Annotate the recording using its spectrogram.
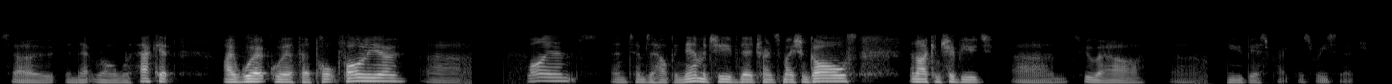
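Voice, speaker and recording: A man's medium-pitched voice at a fairly slow pace, with ordinary pitch variation, long, frequent pauses and big swings in loudness. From New Zealand. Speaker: management consultant. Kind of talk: webinar presentation. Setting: virtual summit recording. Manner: hesitant with frequent fillers.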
